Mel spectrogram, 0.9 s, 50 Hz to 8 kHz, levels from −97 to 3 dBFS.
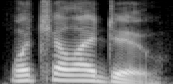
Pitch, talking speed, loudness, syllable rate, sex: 150 Hz, 275 wpm, -13 LUFS, 5.2 syllables/s, male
